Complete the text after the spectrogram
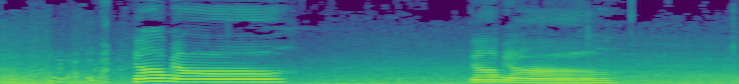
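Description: A cat meows loudly.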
